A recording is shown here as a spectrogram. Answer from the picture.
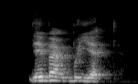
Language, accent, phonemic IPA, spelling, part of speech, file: French, Canada, /de.baʁ.bu.jɛt/, débarbouillettes, noun, LL-Q150 (fra)-débarbouillettes.wav
- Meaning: plural of débarbouillette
